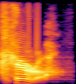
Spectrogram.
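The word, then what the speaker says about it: χαρά: you can read that right no okay it's Kara which for me I'm saying this word can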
